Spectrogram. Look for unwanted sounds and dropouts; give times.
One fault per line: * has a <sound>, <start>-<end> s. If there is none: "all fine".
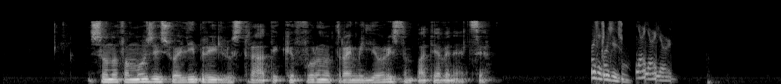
* has a chirp, 5.9-6.8 s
